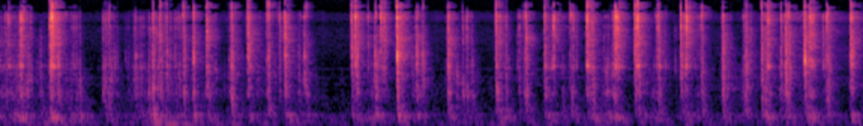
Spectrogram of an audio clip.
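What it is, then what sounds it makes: Plastic computer keyboard being typed on. Fingertips type on a black plastic computer keyboard, producing a steady run of quick, dry, bright key clicks with very short decay and a light low thump beneath. The typing closes with single keys being pressed one at a time.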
